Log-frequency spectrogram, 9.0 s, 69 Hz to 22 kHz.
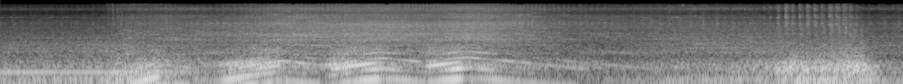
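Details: Suzuki Multicab F6A petrol engine after crank-no-start repair (no power to ignition coil, wiring fault traced to fuel pump circuit): picks up cleanly through quick revs, settles back, no misses or knocks, running normally.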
